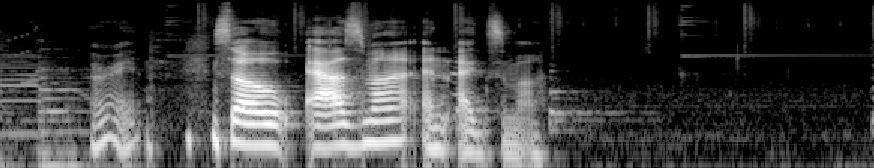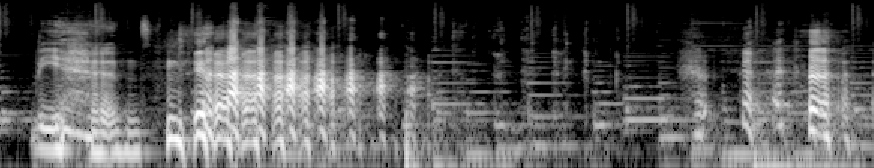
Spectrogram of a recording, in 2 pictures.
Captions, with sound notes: All right, so asthma and eczema, the end. (laughs loud)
